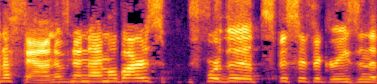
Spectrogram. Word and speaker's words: Nanaimo: Now, what we don't have in the U.S., as far as I know, is Nanaimo bars. Am I saying that right? – Yeah, Nanaimo.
